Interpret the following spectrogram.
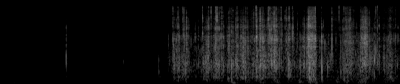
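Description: Small plastic zip bag of pearl beads crinkling as it is handled, starting a little before halfway through after an almost silent start.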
